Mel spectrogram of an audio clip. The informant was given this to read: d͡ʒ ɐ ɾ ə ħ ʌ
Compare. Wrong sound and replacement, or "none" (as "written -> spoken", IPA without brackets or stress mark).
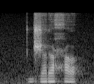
none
